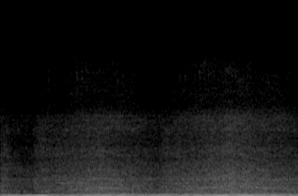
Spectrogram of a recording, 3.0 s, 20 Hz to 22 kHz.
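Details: 2010 Renault Mégane 1.9 dCi diesel after a P0090 crank-no-start: smooth, even short blip with a clean note and no stumble; healthy.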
